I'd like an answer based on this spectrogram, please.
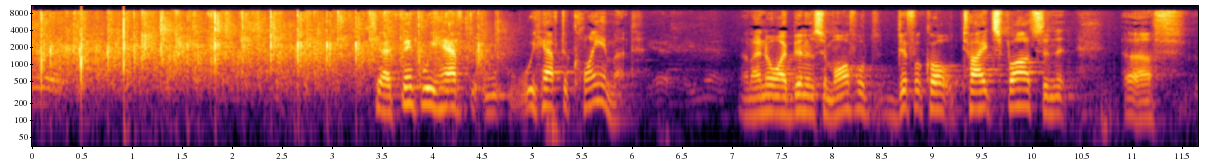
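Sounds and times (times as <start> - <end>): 
audience clapping: 0.0 - 5.2
speech: 3.4 - 6.1, 7.1 - 11.6.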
